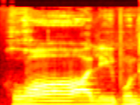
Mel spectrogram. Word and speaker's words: غَالِبُونَ: غَالِبُونَ, the mouth opens vertically when pronouncing غَالِبُونَ, and it's full.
